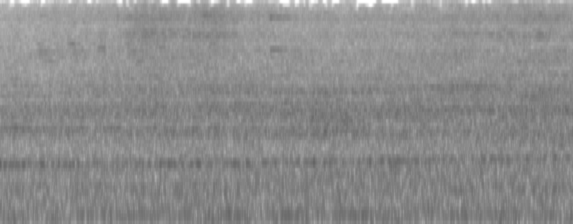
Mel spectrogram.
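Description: Yamagata Shinkansen Tsubasa train pulling out of the station past the listener: a steady rumble of the cars rolling on the rails. A faint motor whine rises slowly in pitch as the train picks up speed.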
